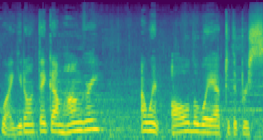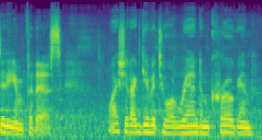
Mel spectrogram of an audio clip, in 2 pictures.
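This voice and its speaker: A woman's voice: low-pitched, brisk, noisy background, natural voice. A woman voicing a terse, direct starship commander in a video game. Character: steely female starship commander.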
